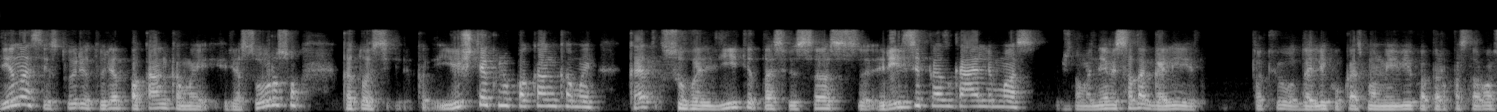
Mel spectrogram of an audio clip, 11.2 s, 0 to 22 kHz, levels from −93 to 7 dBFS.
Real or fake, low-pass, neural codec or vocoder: real; 7.2 kHz; none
